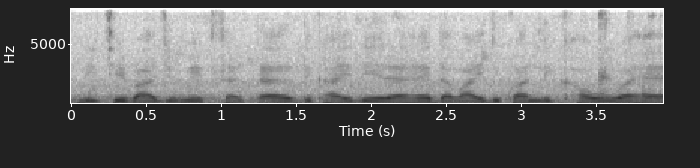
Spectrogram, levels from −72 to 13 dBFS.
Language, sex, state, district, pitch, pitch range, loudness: Hindi, female, Chhattisgarh, Raipur, 185 Hz, 180-185 Hz, -14 LUFS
